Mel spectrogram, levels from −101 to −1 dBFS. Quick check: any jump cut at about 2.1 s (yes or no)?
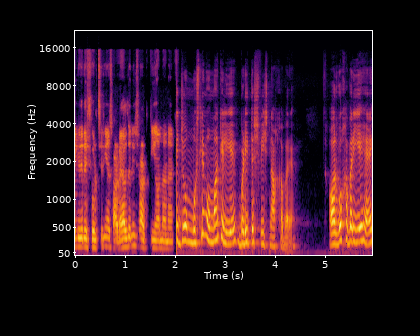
yes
